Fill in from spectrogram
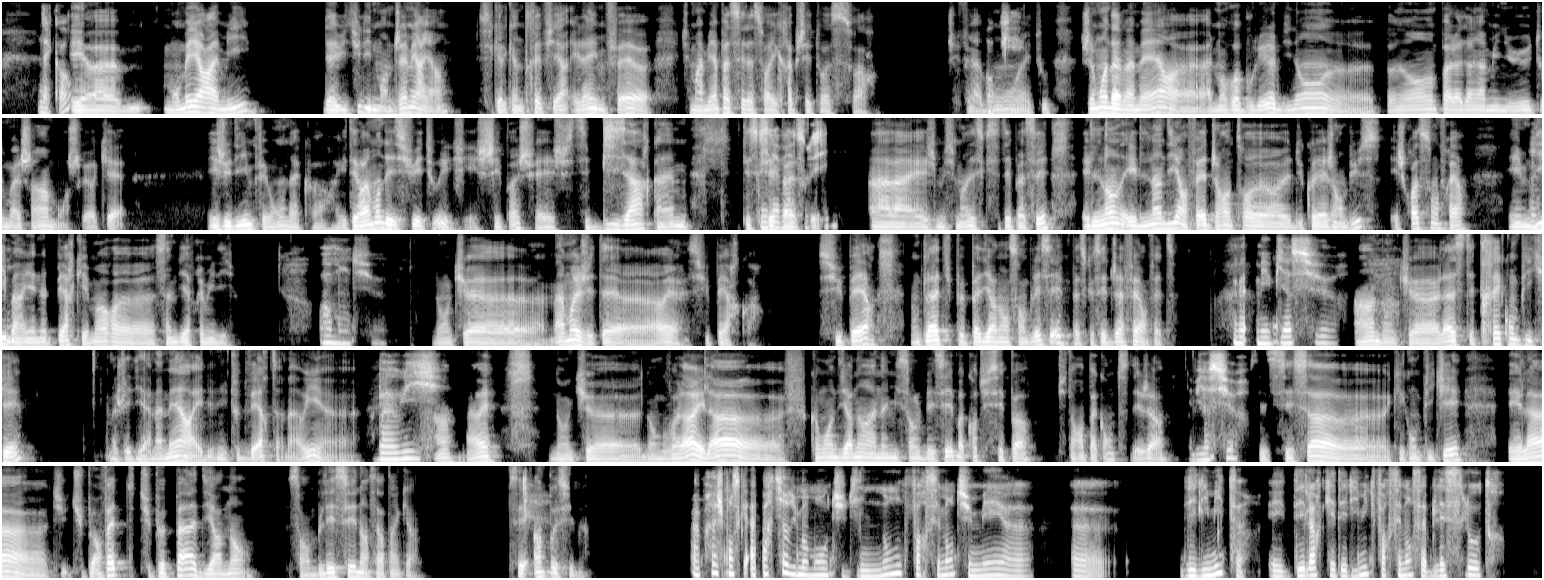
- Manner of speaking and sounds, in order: put-on voice: "Bon, d'accord"; other background noise; surprised: "Oh mon Dieu !"; tapping; inhale; stressed: "très"; blowing
- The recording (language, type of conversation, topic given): French, podcast, Comment dire non à un ami sans le blesser ?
